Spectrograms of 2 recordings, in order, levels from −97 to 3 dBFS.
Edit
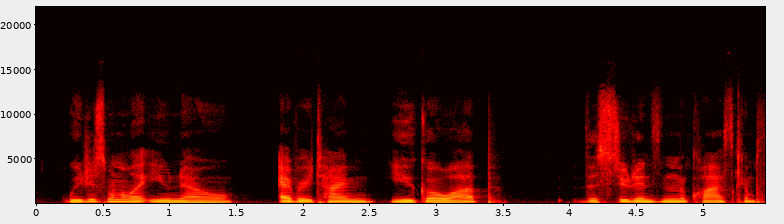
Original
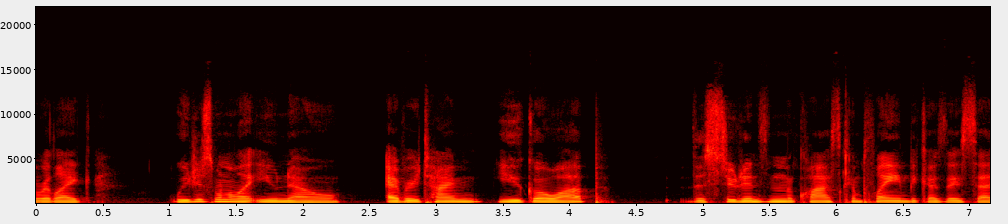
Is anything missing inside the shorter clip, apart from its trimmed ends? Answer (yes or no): no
